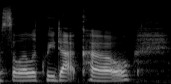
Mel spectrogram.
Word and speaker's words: Soliloquy: Everyone wants to spell it QY, and they don't know how to pronounce it. Yeah. Soliloquy. Yes.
